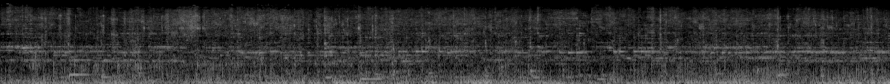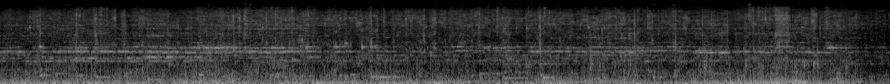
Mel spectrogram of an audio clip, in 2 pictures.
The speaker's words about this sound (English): Yannis Xenakis' La Légende d'Air is one such example, in which a 7-channel electroacoustic audio track combines instrumental sounds, electronic sounds, and noise to envelop the listener, as if they're in the middle of the ocean.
